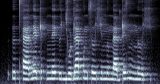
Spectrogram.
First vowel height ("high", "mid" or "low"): high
